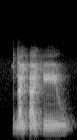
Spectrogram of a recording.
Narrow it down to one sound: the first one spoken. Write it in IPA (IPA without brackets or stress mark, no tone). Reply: d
